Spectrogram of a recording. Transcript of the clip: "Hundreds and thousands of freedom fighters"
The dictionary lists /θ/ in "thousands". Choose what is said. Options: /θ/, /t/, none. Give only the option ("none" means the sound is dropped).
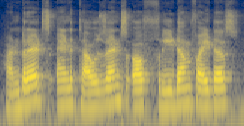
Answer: /t/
